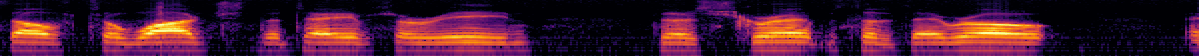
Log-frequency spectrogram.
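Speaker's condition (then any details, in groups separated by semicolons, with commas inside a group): Brain injury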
